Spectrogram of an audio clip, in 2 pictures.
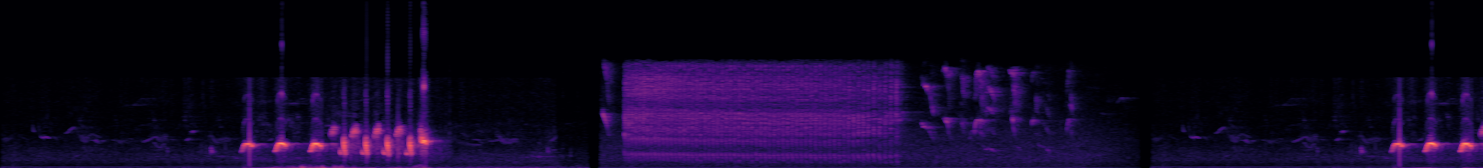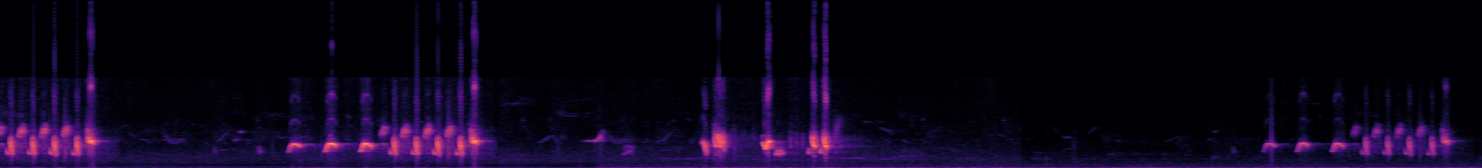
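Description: Birdsong: one song phrase of quick chirping notes, about two seconds long, repeated several times with pauses between. About six seconds in, a steady hiss lasts around three seconds.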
